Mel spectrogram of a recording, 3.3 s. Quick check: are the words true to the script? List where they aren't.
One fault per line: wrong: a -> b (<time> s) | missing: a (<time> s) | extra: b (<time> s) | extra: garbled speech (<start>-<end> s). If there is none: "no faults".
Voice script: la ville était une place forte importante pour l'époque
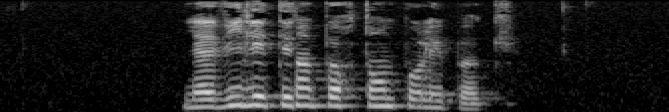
missing: une place forte (1.4 s)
